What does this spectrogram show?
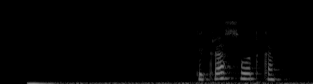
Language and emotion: Russian, neutral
